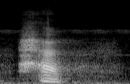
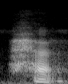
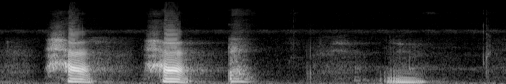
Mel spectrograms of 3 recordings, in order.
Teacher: Huruf ha ini kalau kita ucapkan dengan tepat, ha akan ada suara tajam dari tengah tenggorokan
